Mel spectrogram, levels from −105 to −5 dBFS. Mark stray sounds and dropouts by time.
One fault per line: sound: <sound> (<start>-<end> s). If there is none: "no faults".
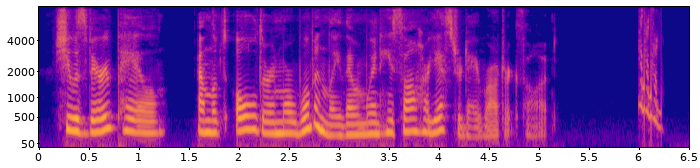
sound: chirp (6.0-6.3 s)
